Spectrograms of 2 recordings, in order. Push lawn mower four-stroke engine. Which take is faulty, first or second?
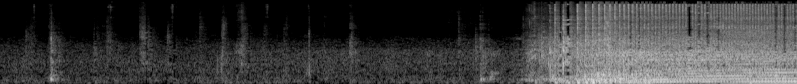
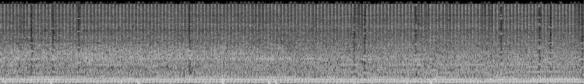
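second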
